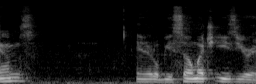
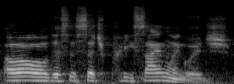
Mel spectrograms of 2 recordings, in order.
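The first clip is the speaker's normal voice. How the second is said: higher-pitched imitation of an admiring onlooker; mock admiration; 7 semitones higher than usual. Teacher mimicking students just sitting there watching signing, mock admiration. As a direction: lightly mimic a gushing spectator.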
